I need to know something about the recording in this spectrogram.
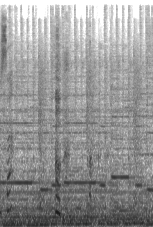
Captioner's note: gasp; clears throat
